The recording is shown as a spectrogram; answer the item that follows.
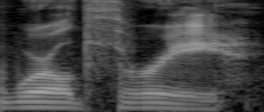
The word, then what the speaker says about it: WWW: Yeah, the WWW organization is referred to, pronounced as the World 3 for some reason.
